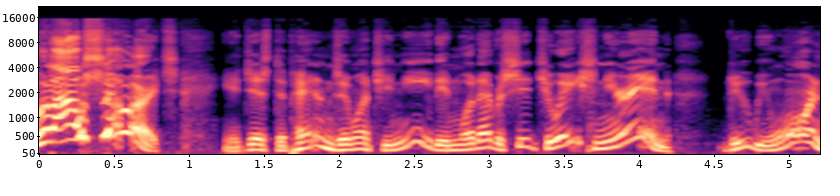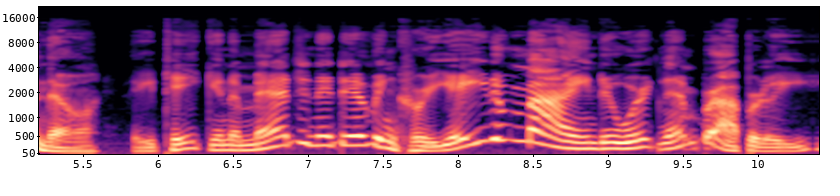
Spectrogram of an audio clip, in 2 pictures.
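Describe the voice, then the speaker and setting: A man's high-pitched, put-on character voice at a moderate pace, in a dry, close sound with no echo. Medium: audio drama. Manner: precise, slightly testy.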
